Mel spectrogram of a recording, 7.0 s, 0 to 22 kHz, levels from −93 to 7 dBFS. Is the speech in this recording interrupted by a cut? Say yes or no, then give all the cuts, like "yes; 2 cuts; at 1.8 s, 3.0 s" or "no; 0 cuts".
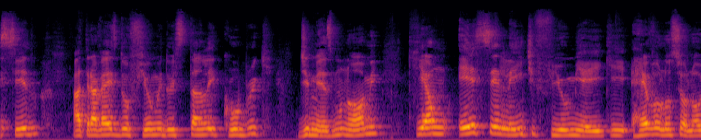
no; 0 cuts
